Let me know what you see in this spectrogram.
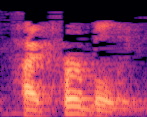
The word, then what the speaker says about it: hyperbole: Hyperbole. That's actually how you say it.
